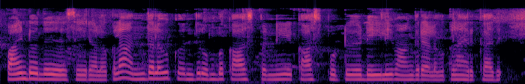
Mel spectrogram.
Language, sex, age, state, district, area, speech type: Tamil, female, 30-45, Tamil Nadu, Mayiladuthurai, urban, spontaneous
